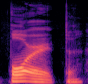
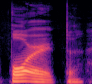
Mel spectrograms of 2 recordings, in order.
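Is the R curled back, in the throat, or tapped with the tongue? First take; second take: curled back; curled back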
